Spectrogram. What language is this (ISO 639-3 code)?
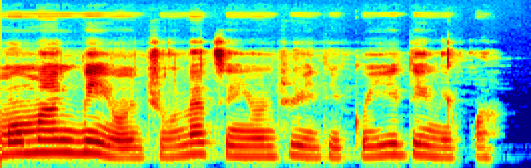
yor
